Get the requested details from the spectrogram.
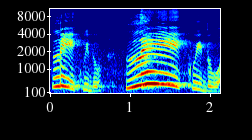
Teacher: A gente sabe aí que líquido, a última, a antepenúltima é a li. A sílaba li, ela é a mais forte, certo? E ela vai ser acentuada. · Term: sílaba tônica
